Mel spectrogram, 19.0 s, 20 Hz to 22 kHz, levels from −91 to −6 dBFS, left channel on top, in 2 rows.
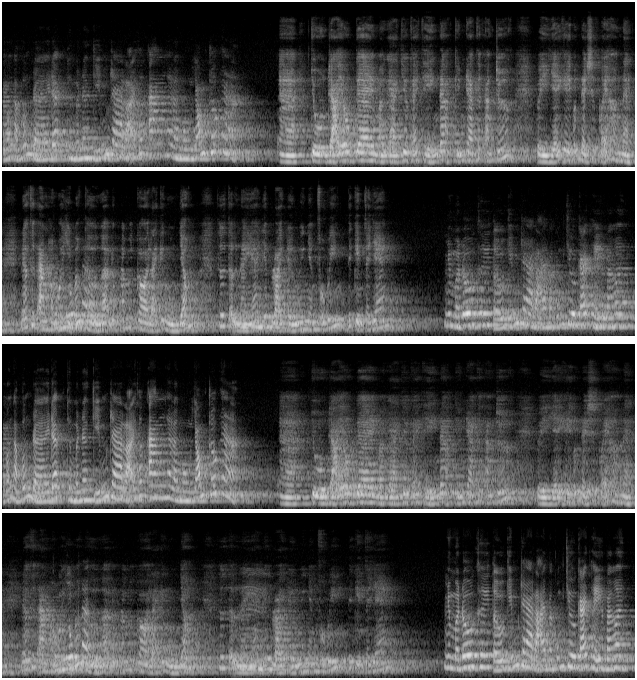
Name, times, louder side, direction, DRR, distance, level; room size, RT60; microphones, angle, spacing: voice 1, 0.0-3.5 10.2-10.8 13.0-13.6 16.1-18.8, right 1 dB, 55° right, 7 dB, 0.8 m, -27 dB
voice 2, 4.1-15.3, left 2 dB, 80° left, 0 dB, 0.7 m, -30 dB
13.5 x 6.8 x 4.1 m, 2.5 s
head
